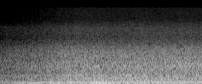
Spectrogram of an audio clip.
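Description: A loud, steady rushing noise with a low rumble underneath, swelling up in the first half second and then holding even.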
